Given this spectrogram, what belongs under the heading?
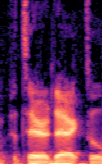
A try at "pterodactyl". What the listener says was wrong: You just pronounced the P in pterodactyl.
